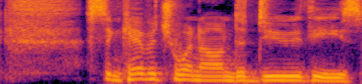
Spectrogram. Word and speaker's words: Sienkiewicz: Oh yeah, and I still hear people mispronounce it all the time. But I love even on his Instagram, too. It's it's Sienkiewicz, you know, the Kev is in in all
